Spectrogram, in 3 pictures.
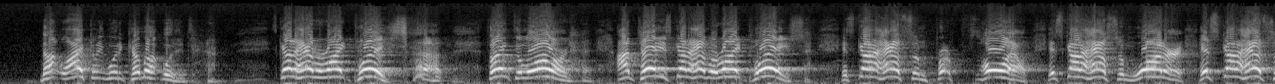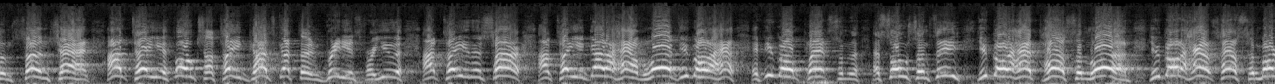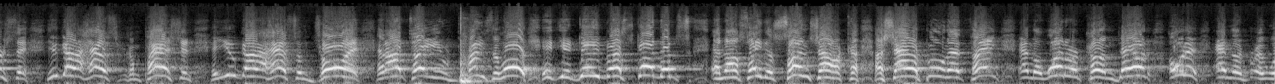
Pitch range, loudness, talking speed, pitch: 295-370 Hz, -11 LUFS, 225 wpm, 345 Hz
